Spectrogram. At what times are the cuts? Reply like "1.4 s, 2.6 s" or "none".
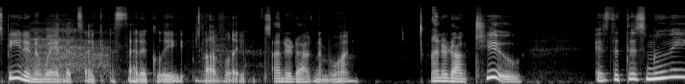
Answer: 1.1 s, 2.7 s, 4.7 s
